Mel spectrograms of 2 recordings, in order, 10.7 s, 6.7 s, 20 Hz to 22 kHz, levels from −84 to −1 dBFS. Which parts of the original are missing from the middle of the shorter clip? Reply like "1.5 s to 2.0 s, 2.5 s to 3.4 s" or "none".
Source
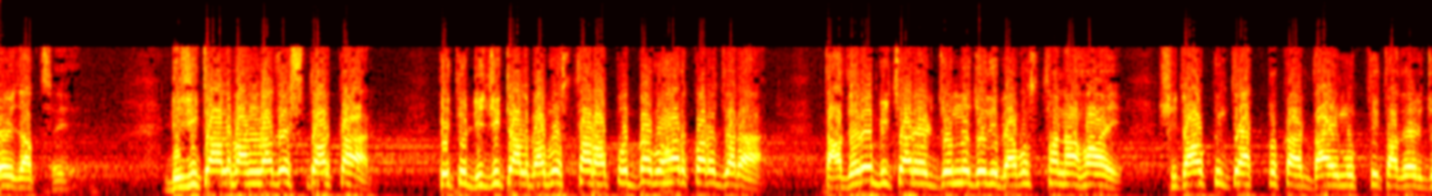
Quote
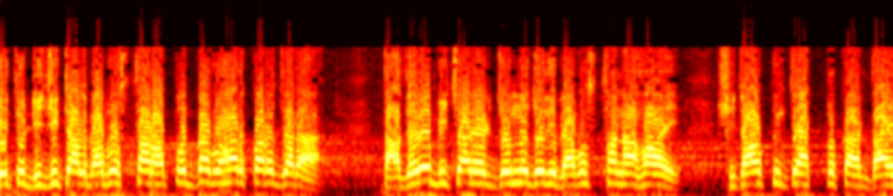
none

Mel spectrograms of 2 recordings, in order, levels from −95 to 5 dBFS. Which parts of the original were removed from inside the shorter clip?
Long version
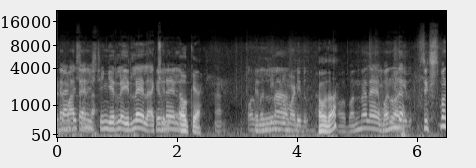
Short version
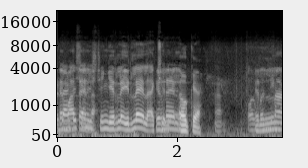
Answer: none

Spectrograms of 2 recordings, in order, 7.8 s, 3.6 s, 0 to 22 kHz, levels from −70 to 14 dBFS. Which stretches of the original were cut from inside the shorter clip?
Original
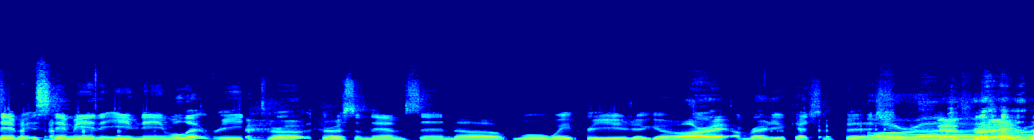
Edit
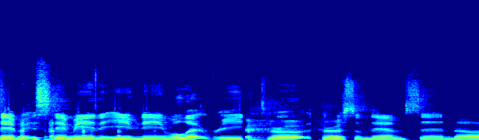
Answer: none

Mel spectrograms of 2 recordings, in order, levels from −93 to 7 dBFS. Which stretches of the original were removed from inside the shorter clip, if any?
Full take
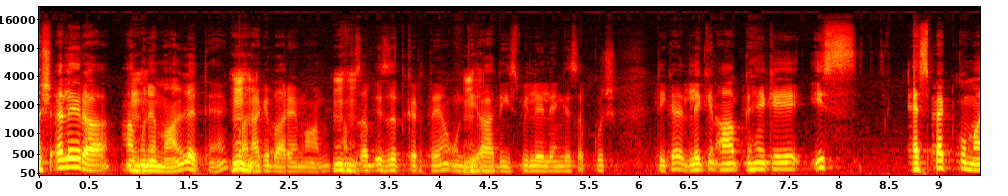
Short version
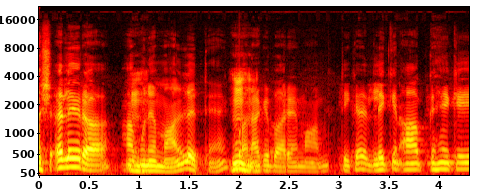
2.8 s to 6.0 s

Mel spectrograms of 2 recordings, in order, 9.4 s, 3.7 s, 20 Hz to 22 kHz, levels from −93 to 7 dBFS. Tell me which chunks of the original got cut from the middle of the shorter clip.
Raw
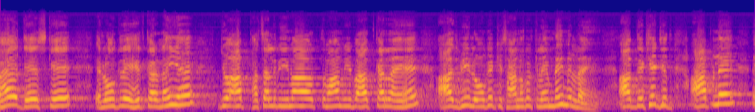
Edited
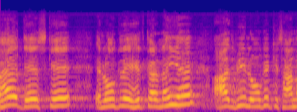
2.6 s to 5.4 s

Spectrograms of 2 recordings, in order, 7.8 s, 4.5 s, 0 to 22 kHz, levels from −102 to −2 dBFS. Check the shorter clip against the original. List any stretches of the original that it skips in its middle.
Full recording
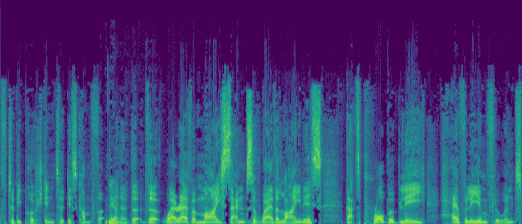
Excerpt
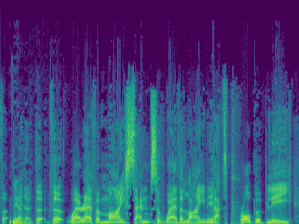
4.6 s to 5.2 s

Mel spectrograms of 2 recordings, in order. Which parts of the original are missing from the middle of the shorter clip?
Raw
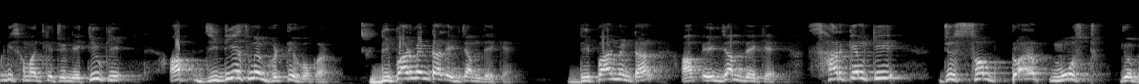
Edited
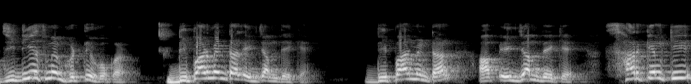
none

